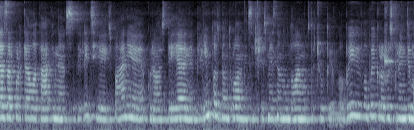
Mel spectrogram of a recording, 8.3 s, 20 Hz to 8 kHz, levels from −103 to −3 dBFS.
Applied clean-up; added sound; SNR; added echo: neural separator model SepFormer DNS4.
